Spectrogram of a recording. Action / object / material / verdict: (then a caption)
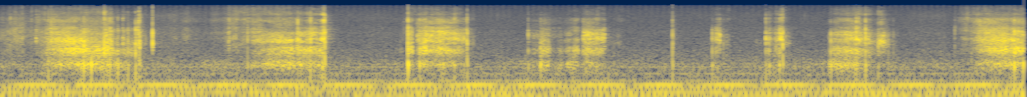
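scrape / plastic deodorant stick / plastic / none. Long painted nails scratch and tap a hand-sized, hollow blue plastic Secret deodorant stick with a cap, held in one hand. Bursts of bright, dry scratching alternate with short pauses, punctuated by sharp plastic taps, over a steady low hum.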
